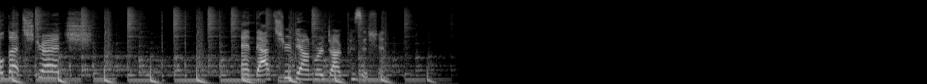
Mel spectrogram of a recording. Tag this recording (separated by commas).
Music, Speech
